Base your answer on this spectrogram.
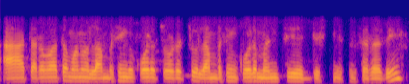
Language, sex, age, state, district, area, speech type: Telugu, male, 18-30, Andhra Pradesh, Vizianagaram, urban, conversation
